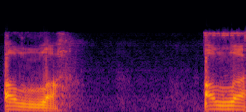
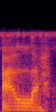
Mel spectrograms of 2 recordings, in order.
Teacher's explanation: Mengucapkan huruf lam dengan tebal sampai memenuhi mulut ketika mengucapkannya. Sementara suara A-nya lebih mendekati O.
